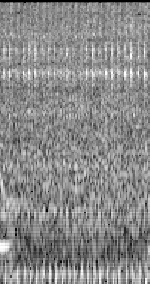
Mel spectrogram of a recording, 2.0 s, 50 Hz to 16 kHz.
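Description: Brand-new, zero-mile Honda Rancher 420 ATV's single-cylinder four-stroke engine idling steadily in neutral, with an even, rapid pulse.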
